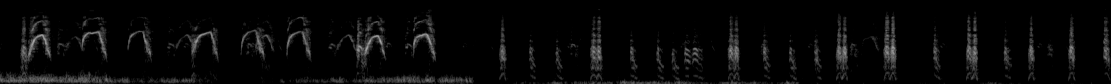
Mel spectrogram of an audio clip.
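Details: Kalij pheasant calling: a run of arched, chirped notes repeated about three times a second over a low rumbling whirr, then a looser series of sharp, clicking chips and short squeaks.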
